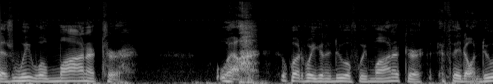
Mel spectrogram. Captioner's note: laughs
